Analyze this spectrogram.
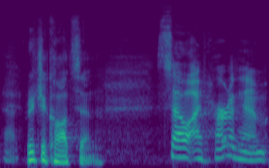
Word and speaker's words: Kotzen: Richie Kotzen.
